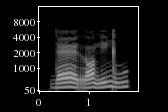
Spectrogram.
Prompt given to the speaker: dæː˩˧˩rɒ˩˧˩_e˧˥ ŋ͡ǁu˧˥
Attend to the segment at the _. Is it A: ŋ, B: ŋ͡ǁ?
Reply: A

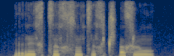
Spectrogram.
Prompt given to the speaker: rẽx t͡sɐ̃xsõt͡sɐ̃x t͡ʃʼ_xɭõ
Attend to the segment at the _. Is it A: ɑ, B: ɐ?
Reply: B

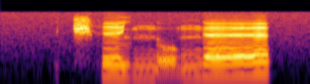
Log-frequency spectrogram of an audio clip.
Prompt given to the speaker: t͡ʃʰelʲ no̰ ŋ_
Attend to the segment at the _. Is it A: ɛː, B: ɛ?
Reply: A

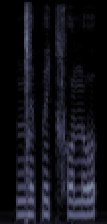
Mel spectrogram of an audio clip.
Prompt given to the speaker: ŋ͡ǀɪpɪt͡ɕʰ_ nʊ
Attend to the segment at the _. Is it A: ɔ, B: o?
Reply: B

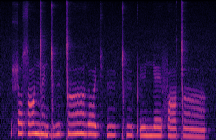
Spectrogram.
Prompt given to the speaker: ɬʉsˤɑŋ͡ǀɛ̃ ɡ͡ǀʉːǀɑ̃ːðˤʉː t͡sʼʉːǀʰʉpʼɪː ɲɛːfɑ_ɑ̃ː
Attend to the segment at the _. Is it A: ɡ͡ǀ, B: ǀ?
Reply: B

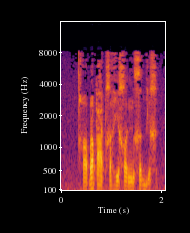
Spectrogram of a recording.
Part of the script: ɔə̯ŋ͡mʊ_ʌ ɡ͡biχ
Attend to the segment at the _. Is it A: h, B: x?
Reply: B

